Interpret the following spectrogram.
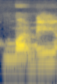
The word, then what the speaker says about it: mesne: अच्छा, there is one definition जो कि आपका डेफिनेशन क्लॉज में दिया गया है, मीन profit, MESNE, एस is silent, उसको बोलते हैं मीन प्रॉफिट।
